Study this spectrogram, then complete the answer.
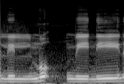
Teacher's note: للمؤمنین، یہاں واو کے اوپر حمزہ کی نشان ہے، تو یہ حمزہ پڑھا جائے گا، حمزہ جھٹکے سے ادا ہوتا ہے۔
